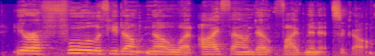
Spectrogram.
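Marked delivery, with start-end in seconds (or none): none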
